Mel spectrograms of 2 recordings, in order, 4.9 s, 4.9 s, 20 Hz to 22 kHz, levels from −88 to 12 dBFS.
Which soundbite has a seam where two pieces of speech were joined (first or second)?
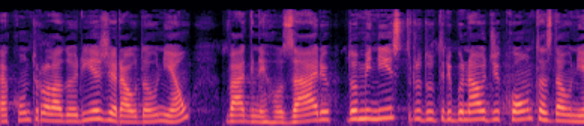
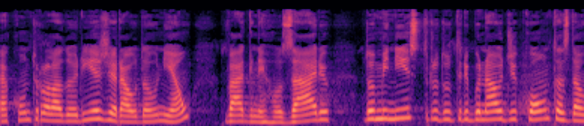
first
